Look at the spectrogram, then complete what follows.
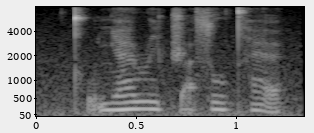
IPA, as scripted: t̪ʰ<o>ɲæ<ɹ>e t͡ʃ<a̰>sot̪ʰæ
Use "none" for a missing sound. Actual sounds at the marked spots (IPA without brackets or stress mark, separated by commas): o̰, ɹ, a̰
